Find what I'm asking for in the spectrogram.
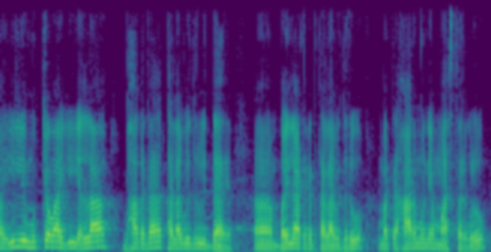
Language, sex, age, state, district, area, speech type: Kannada, male, 30-45, Karnataka, Vijayapura, rural, spontaneous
